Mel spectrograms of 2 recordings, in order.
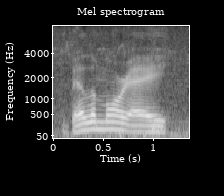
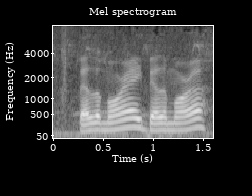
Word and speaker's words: Balmorhea: So it was raining earlier, and I'm in this small town here in Balmorhea. I think that's how you say it. Balmorhea. Balmorhea.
